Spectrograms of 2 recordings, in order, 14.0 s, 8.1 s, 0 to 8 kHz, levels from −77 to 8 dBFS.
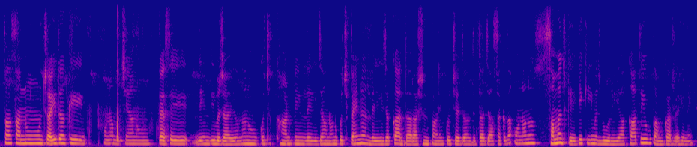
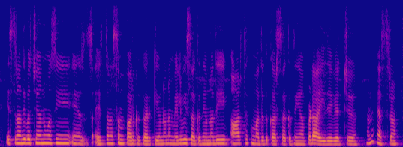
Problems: background sounds at intervals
